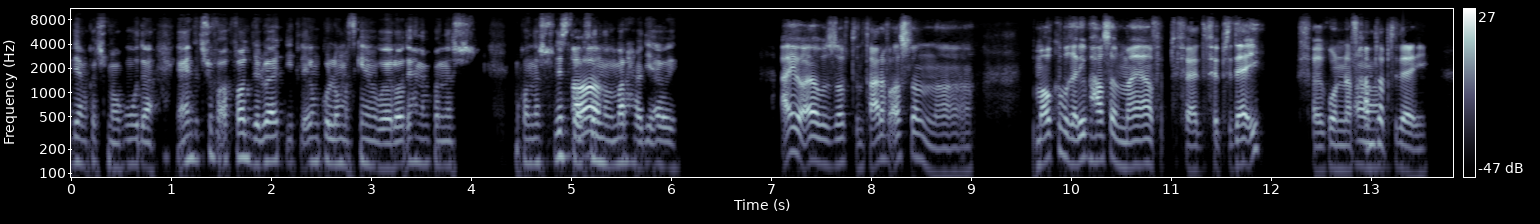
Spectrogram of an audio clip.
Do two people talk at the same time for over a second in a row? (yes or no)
no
